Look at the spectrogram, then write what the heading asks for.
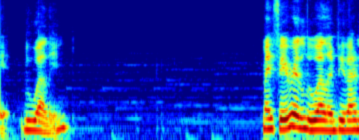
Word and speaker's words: Llewellyn: And he said that's how you say it, Llewellyn. My favorite Llewellyn, because I've never heard a single person pronounce it right.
